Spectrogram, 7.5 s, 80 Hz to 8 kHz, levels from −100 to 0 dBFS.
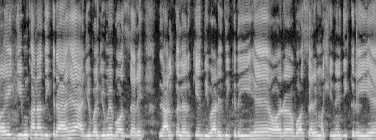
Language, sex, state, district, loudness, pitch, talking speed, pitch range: Hindi, female, Goa, North and South Goa, -14 LUFS, 180 Hz, 190 wpm, 175-190 Hz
